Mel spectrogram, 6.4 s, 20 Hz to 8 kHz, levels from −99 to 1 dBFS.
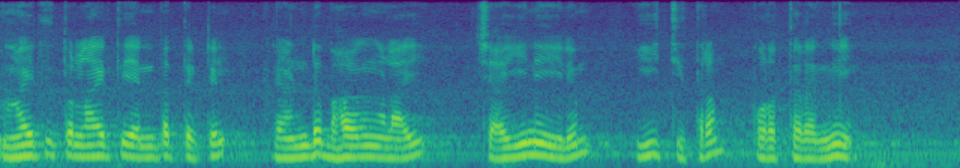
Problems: constant background noise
